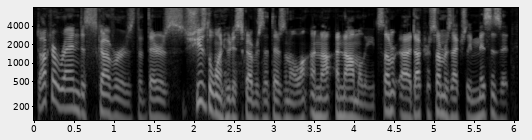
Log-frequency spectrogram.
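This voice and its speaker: A man's voice: mid-range voice, expressive, quick pace, sharp tone, no echo, studio quality. A man in a casual panel discussion, thinking aloud as he analyzes and explains. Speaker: cast member in a behind-the-scenes discussion.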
